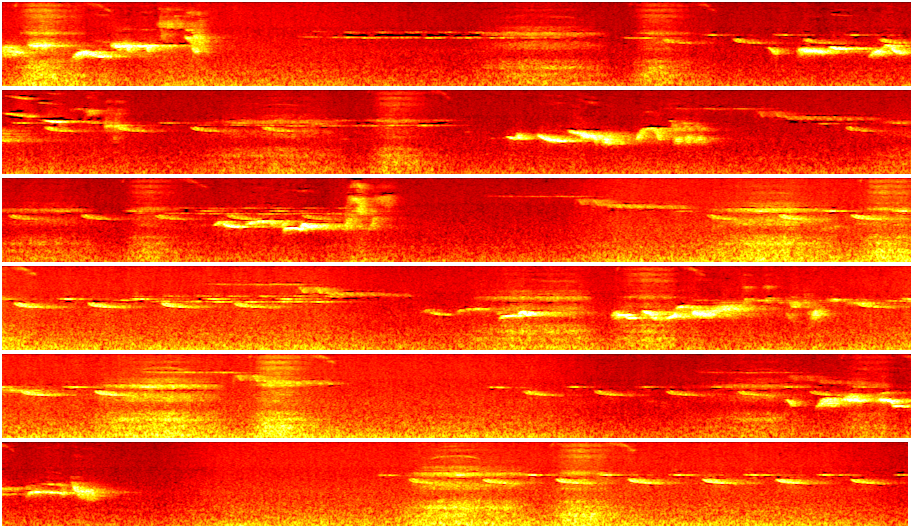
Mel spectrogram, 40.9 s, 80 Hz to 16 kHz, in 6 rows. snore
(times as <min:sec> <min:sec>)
0:03.6 0:05.3, 0:08.4 0:10.2, 0:13.4 0:15.1, 0:18.9 0:20.8, 0:24.0 0:25.6, 0:27.9 0:29.8, 0:32.4 0:34.0, 0:37.0 0:38.9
